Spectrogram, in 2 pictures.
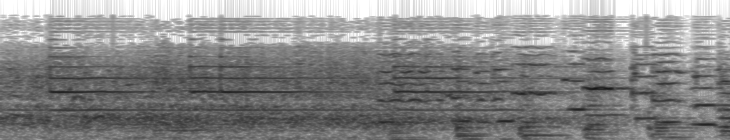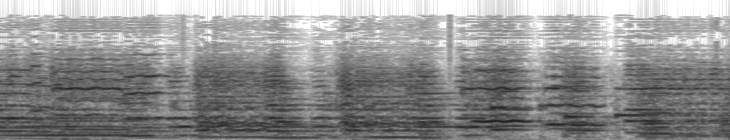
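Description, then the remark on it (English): A train departure sound effect for Let's Pretend: a sustained, multi-toned whistle chord gives way to rhythmic chugging and bright stepping tones, steady and fairly loud throughout, with no one talking. “All aboard for Let's Pretend and the youth who learns to shiver and shake.”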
